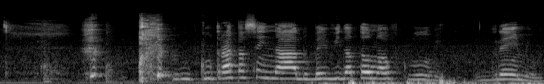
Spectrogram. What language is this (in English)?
Portuguese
